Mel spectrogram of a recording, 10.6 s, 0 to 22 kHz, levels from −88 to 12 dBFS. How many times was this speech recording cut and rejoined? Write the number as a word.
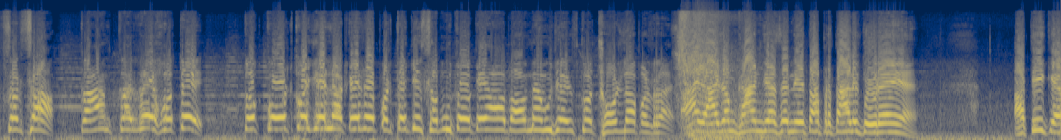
one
